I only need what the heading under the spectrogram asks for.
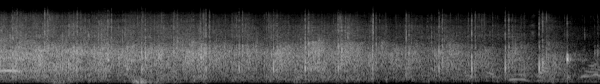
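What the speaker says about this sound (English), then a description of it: "That was a nice round of applause." A live-show audience claps for a guest, a steady, full round of applause from a crowd that carries through the whole stretch with a few sharper individual claps near the end.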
